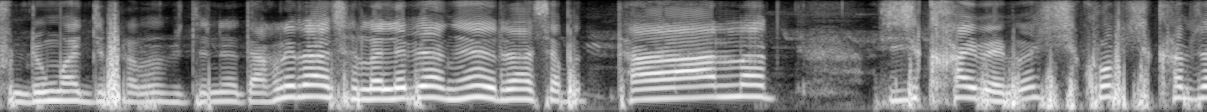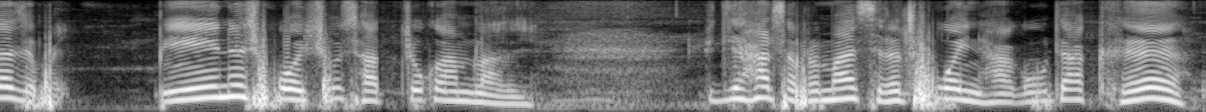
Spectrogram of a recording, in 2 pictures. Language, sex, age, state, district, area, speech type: Bodo, female, 60+, Assam, Chirang, rural, spontaneous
